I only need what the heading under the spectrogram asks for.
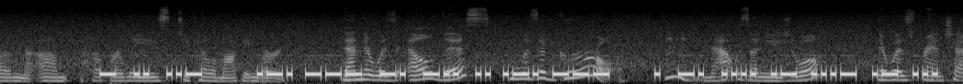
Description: Morse code, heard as a keyed tone, hand-sent with a paddle, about 25 wpm, 480 Hz, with speech in English. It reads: TIU RONDIRO ENHAVAS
